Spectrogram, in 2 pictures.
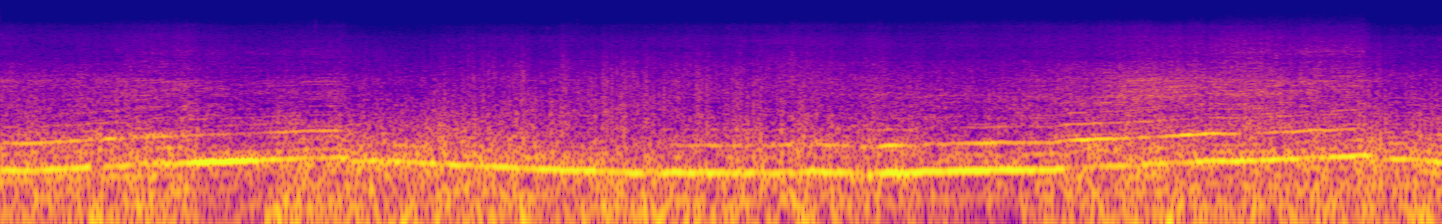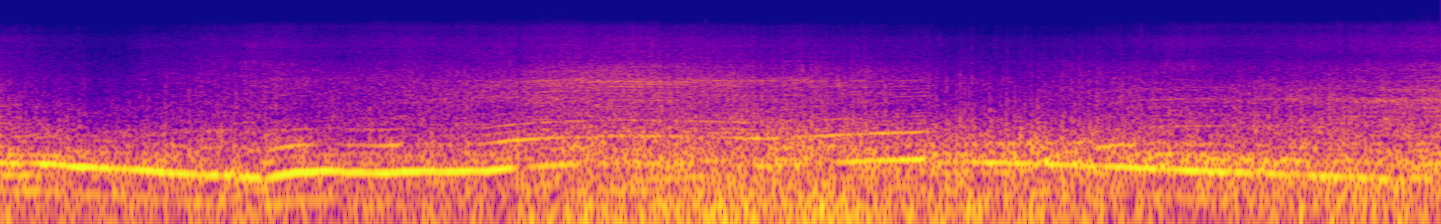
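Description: Banger racing car's engine heard from inside its stripped-out cabin, revving up and down as it laps, over loud road and wind noise. The engine note rises and falls several times and eases off briefly about halfway through.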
